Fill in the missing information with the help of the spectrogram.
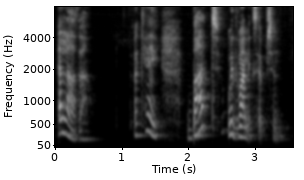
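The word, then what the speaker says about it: Ελλάδα: about double double consonants normally in greek we pronounce them as one so for example the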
